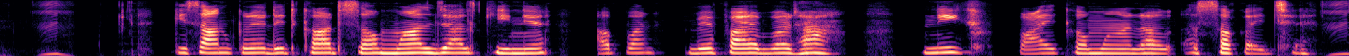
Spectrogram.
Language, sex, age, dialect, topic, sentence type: Maithili, female, 25-30, Bajjika, agriculture, statement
